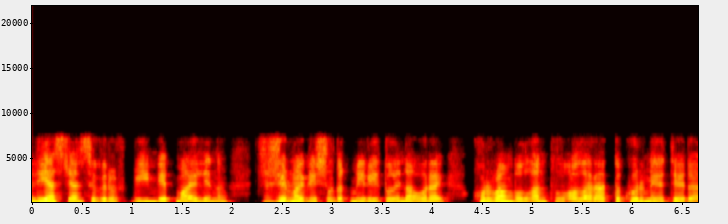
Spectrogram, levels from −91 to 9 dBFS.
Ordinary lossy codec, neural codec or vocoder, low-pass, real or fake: Opus, 24 kbps; codec, 16 kHz in and 24 kHz out, 1.1 kbps, FireRedTTS-2 codec; 7.2 kHz; fake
